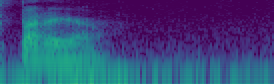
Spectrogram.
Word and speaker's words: paraya: So that's how we pronounce it, pariah. But in Tamil it's paraya.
